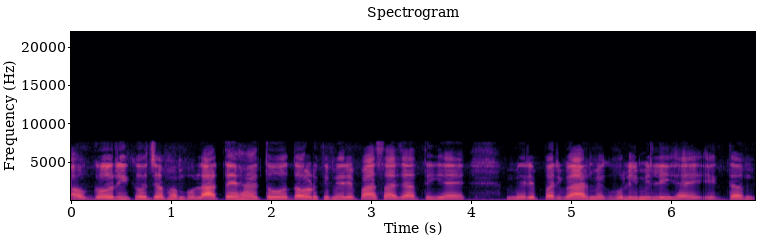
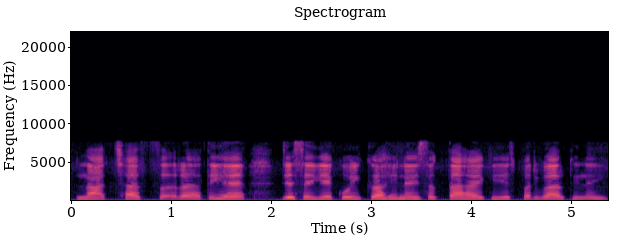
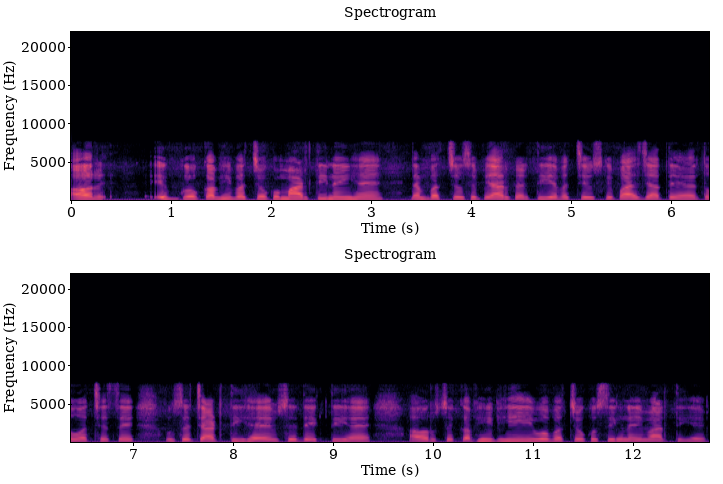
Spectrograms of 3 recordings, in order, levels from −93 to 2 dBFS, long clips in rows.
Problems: constant background noise, low volume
